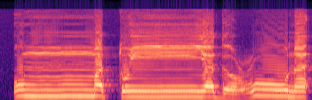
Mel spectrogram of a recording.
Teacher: اور میم ہے مشدد تو اس میں غنہ کریں گے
